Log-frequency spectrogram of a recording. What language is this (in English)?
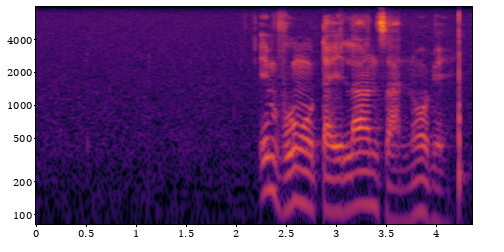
Swati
